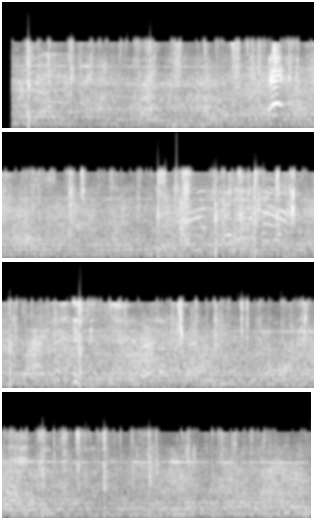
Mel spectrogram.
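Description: Young men shout and talk excitedly outdoors at night.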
